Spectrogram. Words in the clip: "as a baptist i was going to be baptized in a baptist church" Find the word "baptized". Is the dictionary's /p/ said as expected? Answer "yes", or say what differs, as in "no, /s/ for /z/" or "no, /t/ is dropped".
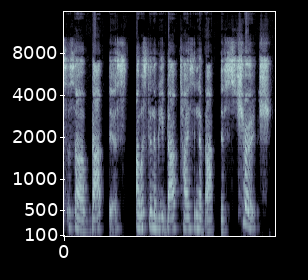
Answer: yes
